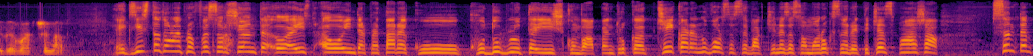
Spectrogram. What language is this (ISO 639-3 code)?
ron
